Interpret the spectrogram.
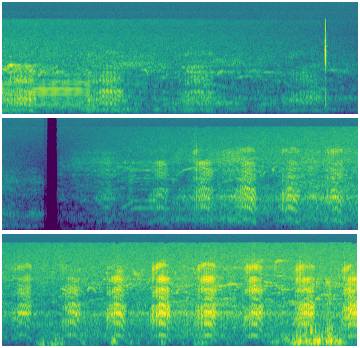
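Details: Raven parents start a noisy row with neighbouring nesting crows to distract an approaching person from their nest; low, nasal croaks open, followed by harsh, rapid caws about four times a second as the crows attack.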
